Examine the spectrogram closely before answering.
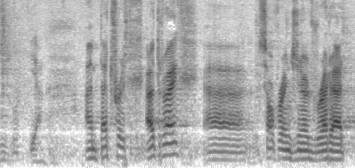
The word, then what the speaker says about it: Uiterwijk: How to pronounce it? Uiterwijk.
